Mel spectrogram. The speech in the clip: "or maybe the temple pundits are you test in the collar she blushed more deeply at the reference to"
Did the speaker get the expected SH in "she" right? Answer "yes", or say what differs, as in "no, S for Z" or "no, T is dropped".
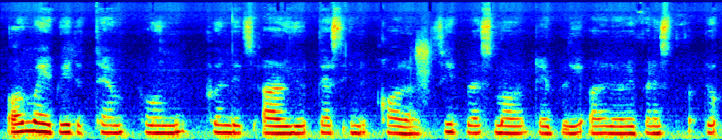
no, S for SH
